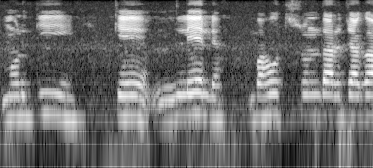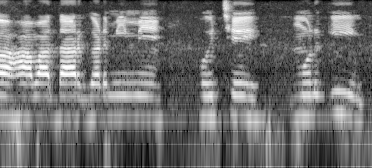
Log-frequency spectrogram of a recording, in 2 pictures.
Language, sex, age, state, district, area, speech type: Maithili, female, 18-30, Bihar, Madhubani, rural, spontaneous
